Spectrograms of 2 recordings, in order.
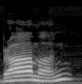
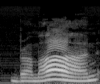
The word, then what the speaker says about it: Brahman: One example here is the word Brahman, accented on the first syllable means prarthana or prayer. However, Brahman, accented on the second syllable, means parti or one who prays. Additionally, Brahman with low accent refers to the Supreme Lord.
